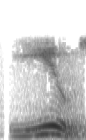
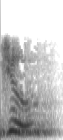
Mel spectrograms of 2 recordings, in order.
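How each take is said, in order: First: The y sound is soft and light. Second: The y sound is hard and strong. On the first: The speaker calls it right. "you say you. Soft" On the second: The speaker calls it wrong. "You don't say you"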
